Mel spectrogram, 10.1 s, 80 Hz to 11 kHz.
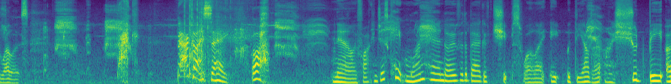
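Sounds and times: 
speech: 0.0s - 1.2s, 2.9s - 4.3s, 5.0s - 10.0s
harsh raspy seagull calls: 0.0s - 7.0s, 8.7s - 9.2s
faint hiss: 0.0s - 10.0s.

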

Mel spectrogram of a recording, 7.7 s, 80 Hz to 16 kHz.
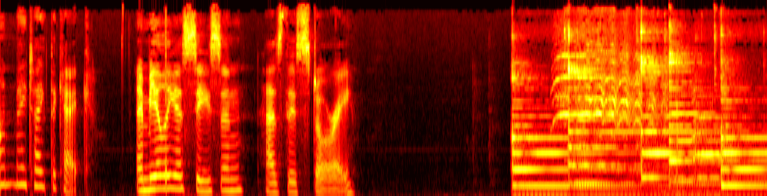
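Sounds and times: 
speech: 0.0s - 3.6s, 5.1s - 6.5s
horse neighing loudly with a quavering whinny: 5.5s - 6.6s.

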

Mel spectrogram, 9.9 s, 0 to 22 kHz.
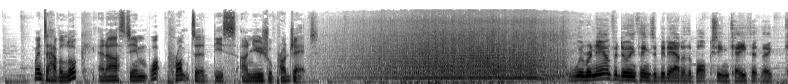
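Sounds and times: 
speech: 0.4s - 4.1s, 7.2s - 9.8s
V8 car engine powered chainsaw revving: 3.8s - 7.5s.

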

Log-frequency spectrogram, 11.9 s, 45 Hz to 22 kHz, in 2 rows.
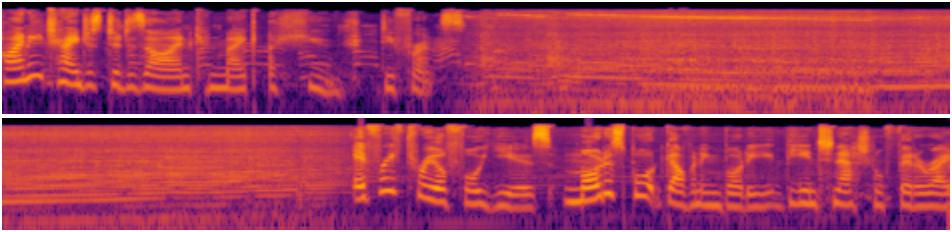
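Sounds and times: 
speech: 0.0s - 3.7s, 8.2s - 11.8s
pack of Formula One cars accelerating from a race start: 2.9s - 8.8s.

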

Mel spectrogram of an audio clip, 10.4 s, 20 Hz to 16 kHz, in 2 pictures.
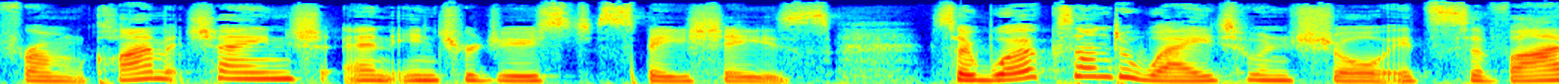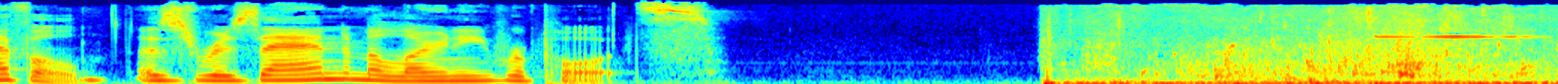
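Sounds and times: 
speech: 0.0s - 7.6s
scientists wading through a tropical river north of Cairns Queensland: 8.7s - 10.3s.

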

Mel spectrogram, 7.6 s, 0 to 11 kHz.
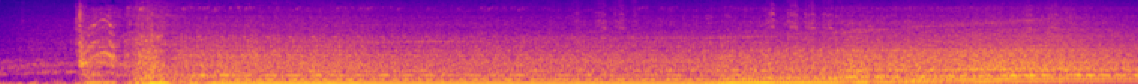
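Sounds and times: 
power haul tractor engine idling with a deep low rumble: 0.5s - 5.6s
power haul tractor engine starting for the sugarcane harvest: 0.5s - 7.5s.

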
